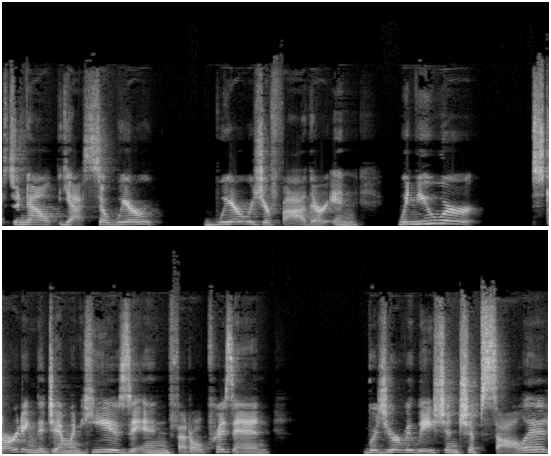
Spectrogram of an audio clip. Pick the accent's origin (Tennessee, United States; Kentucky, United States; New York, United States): New York, United States; growing up in New York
